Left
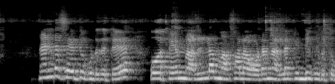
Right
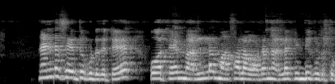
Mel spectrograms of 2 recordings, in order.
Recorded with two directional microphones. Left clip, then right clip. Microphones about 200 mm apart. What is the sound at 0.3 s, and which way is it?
Speech, 50° right (ahead or behind).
